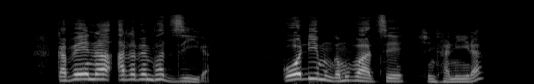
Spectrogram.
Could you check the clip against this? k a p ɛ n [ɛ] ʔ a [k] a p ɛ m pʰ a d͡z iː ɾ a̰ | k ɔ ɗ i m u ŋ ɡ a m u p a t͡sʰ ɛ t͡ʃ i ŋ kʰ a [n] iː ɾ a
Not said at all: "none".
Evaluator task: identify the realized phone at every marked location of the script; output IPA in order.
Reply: a, t, n

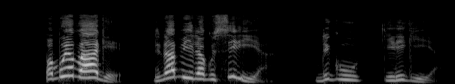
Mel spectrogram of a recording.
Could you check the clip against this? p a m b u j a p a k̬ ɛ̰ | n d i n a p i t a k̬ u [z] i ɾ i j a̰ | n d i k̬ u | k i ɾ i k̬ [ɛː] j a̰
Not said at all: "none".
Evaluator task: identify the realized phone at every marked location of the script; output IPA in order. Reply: s, iː

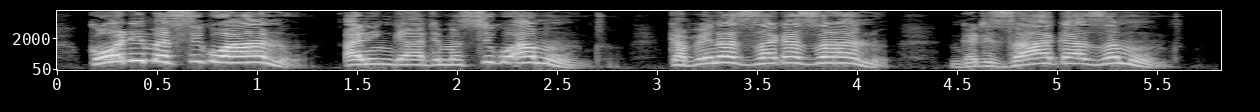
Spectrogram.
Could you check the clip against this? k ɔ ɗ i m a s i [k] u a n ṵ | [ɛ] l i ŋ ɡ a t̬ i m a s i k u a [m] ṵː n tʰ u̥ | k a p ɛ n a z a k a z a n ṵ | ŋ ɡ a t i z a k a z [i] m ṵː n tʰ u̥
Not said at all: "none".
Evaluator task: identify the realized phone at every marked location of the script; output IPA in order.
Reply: k, a, m, a

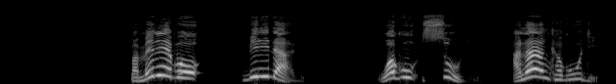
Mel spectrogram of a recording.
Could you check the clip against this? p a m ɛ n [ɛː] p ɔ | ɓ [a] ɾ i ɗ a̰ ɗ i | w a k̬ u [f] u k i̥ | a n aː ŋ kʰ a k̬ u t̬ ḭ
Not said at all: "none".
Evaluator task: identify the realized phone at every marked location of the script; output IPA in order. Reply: ɛ, i, s

